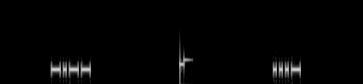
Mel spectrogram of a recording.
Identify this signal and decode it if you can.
Morse code, heard as a keyed tone, about 40 wpm, 700 Hz. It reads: Y V
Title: Single Letter-Number 40wpm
